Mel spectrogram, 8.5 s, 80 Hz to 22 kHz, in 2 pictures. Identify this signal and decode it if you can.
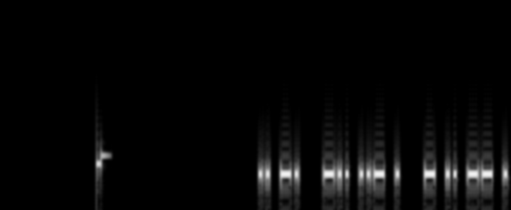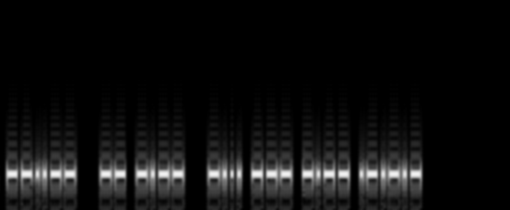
Morse code, heard as a keyed tone, about 37 wpm, 700 Hz. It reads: IN DUE TIME, MY BOY.
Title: Sentences from Top 1000 Words - Review Part 6 - 40wpm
